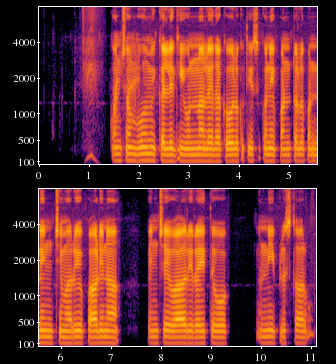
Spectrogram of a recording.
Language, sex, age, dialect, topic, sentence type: Telugu, male, 51-55, Southern, agriculture, statement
